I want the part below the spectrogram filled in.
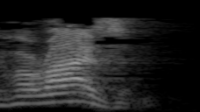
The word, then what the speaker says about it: horizo: The word there, determined, is a Greek word from which we would get the word horizon. And you pronounce the word horizo, which is very close to our understanding of the word horizon. And when you look out across the horizon,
